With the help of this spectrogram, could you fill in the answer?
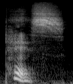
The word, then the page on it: piss: British English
